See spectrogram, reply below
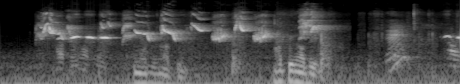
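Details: Farm-kept starling bred for song contests delivers loud, fast phrases of downslurred whistles and rasping notes, with a lower harsh element underneath and a final level whistle.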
